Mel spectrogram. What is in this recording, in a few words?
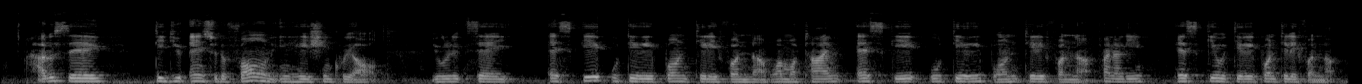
Did you answer the phone in Haitian Creole Eske ou te reponn telefon lan pronunciation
